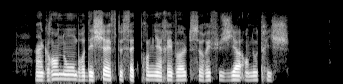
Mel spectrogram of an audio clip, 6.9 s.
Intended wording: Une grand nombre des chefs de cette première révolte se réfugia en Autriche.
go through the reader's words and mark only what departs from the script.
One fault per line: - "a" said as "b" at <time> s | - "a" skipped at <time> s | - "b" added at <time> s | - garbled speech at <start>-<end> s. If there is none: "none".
- "Une" said as "Un" at 0.7 s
